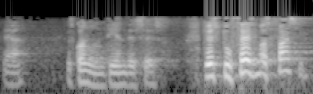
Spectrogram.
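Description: A man's voice: medium pitch, normal speed, slightly rough. A man preaching a sermon in a church, telling stories with jokes and switching into English to read scripture. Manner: animated storytelling, joking with the congregation; reads scripture in English and Spanish. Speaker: pastor. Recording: echoey hall, dull lo-fi sound.

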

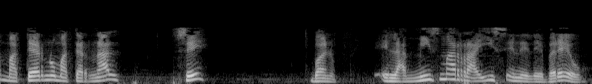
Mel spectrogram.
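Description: A man's voice: a little high, husky. A man preaching a sermon in church, quizzing the congregation and throwing in amens and hallelujahs. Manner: preachy, asks the congregation questions, interjects amen and hallelujah. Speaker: pastor. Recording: dull lo-fi church recording.

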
